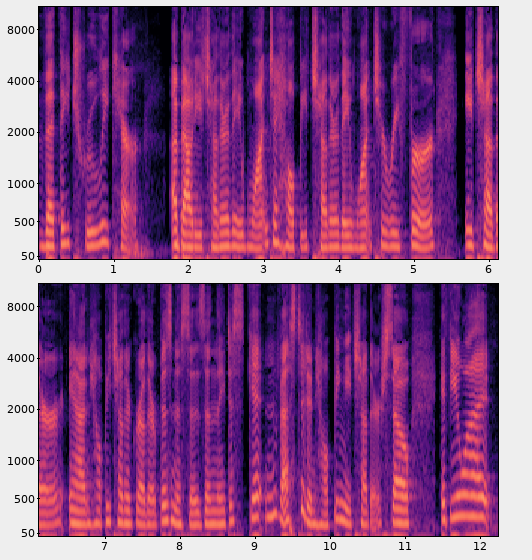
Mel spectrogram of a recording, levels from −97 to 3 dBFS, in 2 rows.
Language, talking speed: English, 190 wpm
